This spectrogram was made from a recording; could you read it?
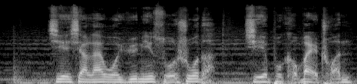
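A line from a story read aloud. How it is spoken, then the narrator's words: Serious low voice. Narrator (Chinese): 李长风一脸严肃，沉声道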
